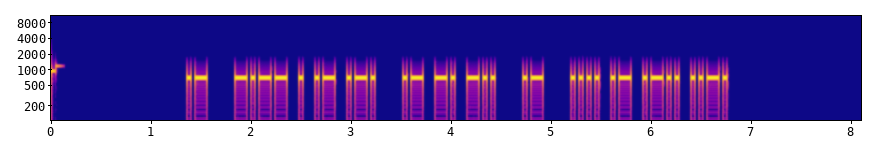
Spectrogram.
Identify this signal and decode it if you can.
Morse code, heard as a keyed tone, about 30 wpm, 700 Hz. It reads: A YEAR AND A HALF
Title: Sets of 5 Words 30wpm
